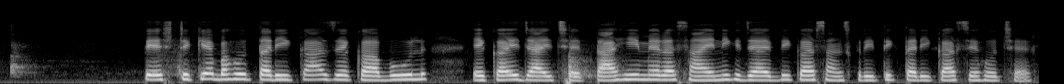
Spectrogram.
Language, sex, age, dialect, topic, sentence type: Maithili, male, 25-30, Bajjika, agriculture, statement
